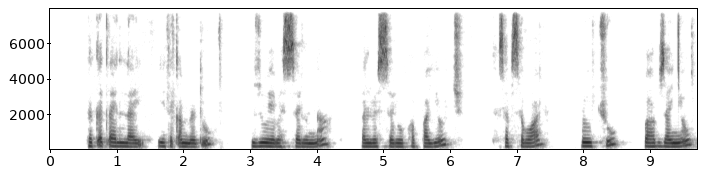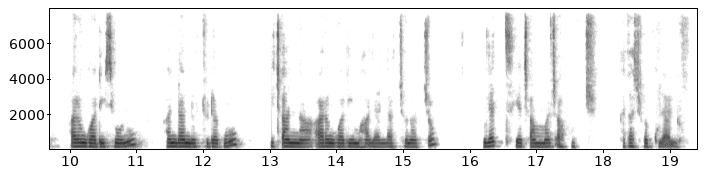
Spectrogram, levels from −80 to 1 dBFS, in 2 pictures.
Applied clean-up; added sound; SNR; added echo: none; none; none; none.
